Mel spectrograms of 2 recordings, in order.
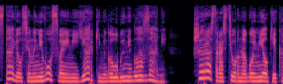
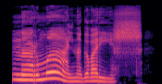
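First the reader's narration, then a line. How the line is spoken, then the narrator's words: Drawled. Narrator (Russian): Протянул Саха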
